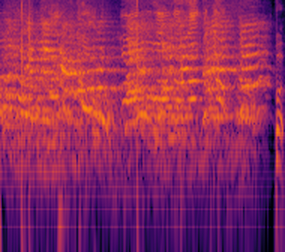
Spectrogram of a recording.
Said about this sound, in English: The two cabinet secretaries persisted through many disruptions during the hearing as anti war protesters shouted, ceasefire and save the children of Gaza.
